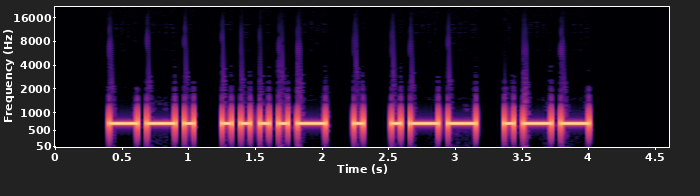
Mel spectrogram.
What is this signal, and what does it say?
Morse code, heard as a keyed tone, about 17 wpm, 700 Hz. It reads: G4EWW
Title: DXCC-100 Call Signs - 5 Characters - Repeated 2x - 17wpm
